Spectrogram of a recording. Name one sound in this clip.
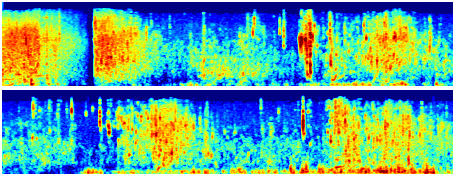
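Water laps gently against the side of a kayak.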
